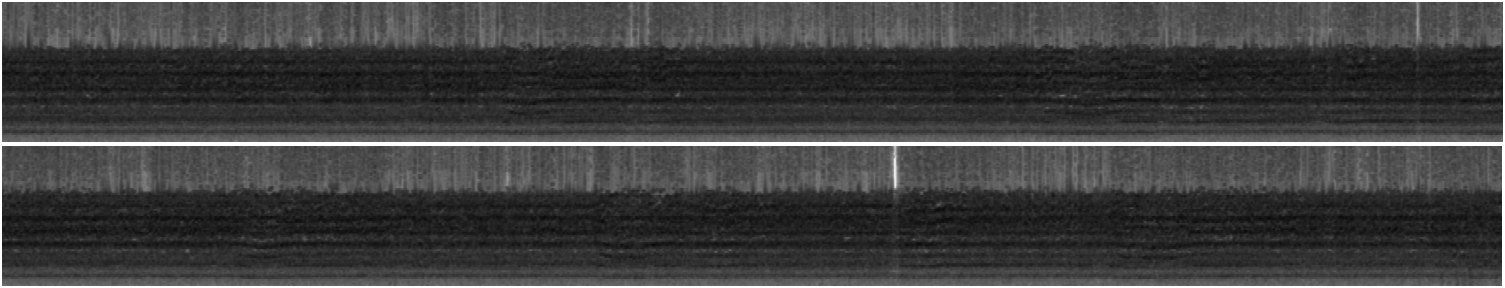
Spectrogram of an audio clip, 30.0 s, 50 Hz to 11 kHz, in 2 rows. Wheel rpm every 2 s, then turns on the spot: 240, 230, 230, 230, 230, 220, 230, 230, 230, 230, 230, 230, 230, 230, 230.
none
